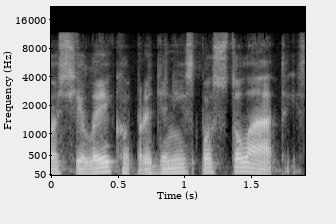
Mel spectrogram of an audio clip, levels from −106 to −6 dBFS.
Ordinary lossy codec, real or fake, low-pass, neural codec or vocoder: Opus, 16 kbps; real; 10.8 kHz; none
